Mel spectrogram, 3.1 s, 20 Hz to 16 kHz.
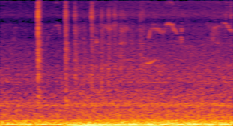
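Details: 1996 Ford, thought to be an F-250, with a 5.8 V8 at idle: a deep beat with an occasional stumble and dip, a light intermittent one-cylinder miss. It misfires while driving, shows no codes and no check-engine light, and the charging gauge drops on the miss. Cause unconfirmed.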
